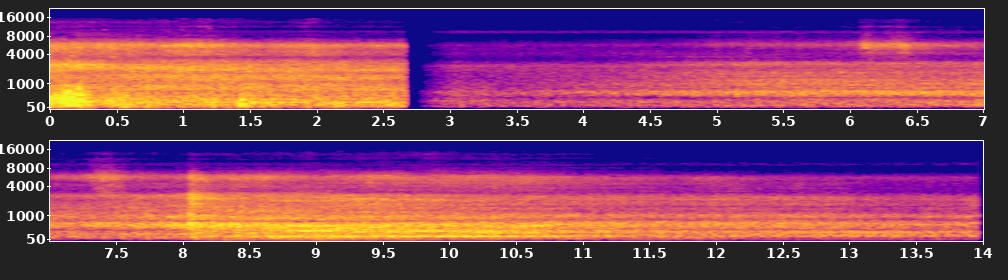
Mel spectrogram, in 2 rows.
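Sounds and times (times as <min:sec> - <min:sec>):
heavy vehicle engine drone: 0:00.0 - 0:14.0.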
